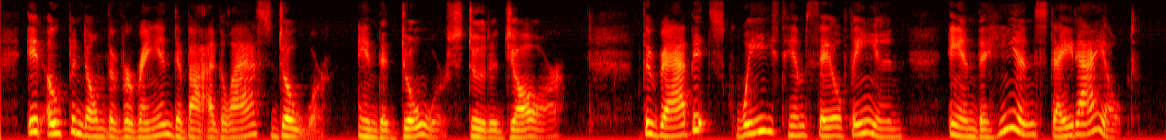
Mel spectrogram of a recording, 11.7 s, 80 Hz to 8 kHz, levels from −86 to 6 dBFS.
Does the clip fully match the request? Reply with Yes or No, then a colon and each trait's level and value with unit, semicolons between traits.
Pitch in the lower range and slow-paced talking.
No: medium, 175 Hz; slow, 125 wpm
